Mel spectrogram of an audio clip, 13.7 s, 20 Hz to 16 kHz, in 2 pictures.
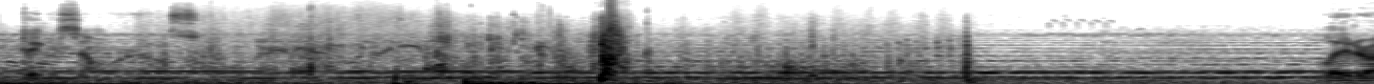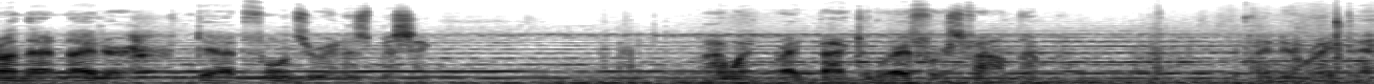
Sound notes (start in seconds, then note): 2.8 spitting; 2.8 window rattling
